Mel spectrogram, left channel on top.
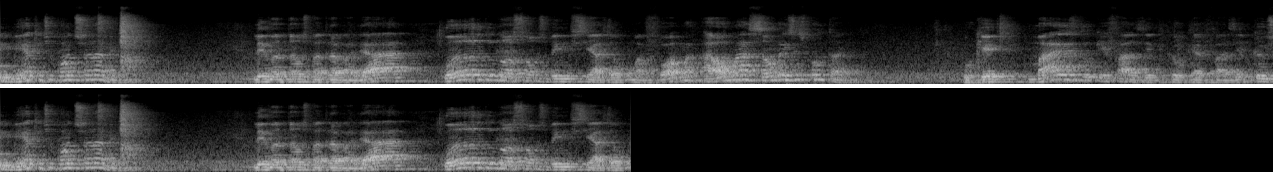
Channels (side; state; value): right; drops out; at 6.4 s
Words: de condicionamento. Levantamos para trabalhar. Quando nós somos beneficiados de alguma forma, há uma ação mais espontânea. Porque mais do que fazer porque eu quero fazer, porque eu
